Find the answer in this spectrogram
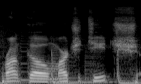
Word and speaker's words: Branko Marcetic: They are the vanquished vanquished We're now joined by uh Bronco Marchic.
